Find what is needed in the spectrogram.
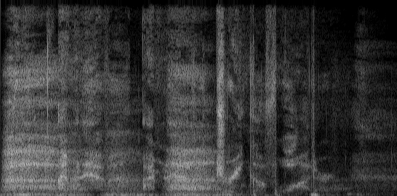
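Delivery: hushed asmr whisper, close to mic. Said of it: "we're slowly becoming more A S M R".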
